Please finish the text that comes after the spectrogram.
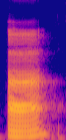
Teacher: Kemudian sifat yang ketiga, istifal, dibaca tipis. Contoh a, jangan dibaca itu hamzah tebal, tapi dibaca tipis.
